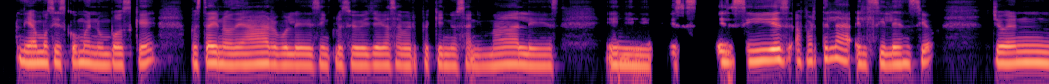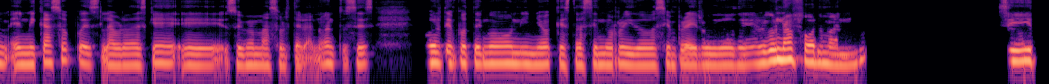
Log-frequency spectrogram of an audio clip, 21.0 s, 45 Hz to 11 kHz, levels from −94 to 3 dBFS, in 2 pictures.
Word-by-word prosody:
digamos, 185 Hz, -4 st, +2 dB
si 185 Hz, -, -2 dB
es 175 Hz, -, -7 dB
como 190 Hz, 0 st, 0 dB
en 170 Hz, -2 st, -1 dB
un 165 Hz, 0 st, -1 dB
bosque, 170 Hz, +5 st, -2 dB, 0.3 s
pues, 170 Hz, -, -4 dB
está -, -, +1 dB
lleno 170 Hz, -2 st, +3 dB
de 165 Hz, -, 0 dB
árboles, 165 Hz, -2 st, 0 dB
inclusive 160 Hz, 0 st, -2 dB
llegas 160 Hz, 0 st, -1 dB
a -, -, -3 dB
ver 155 Hz, 0 st, -3 dB
pequeños 155 Hz, -1 st, -5 dB
animales, 155 Hz, 0 st, -2 dB, 0.5 s
eh, 155 Hz, -2 st, 0 dB, 0.2 s
es -, -, -8 dB, 0.2 s
es 195 Hz, 0 st, +1 dB
Sí, 210 Hz, +2 st, +4 dB
es 225 Hz, +2 st, +5 dB
aparte 205 Hz, +3 st, -4 dB
la 235 Hz, -4 st, 0 dB
el 170 Hz, -2 st, -3 dB
silencio. 170 Hz, +1 st, -1 dB, 0.6 s
Yo 180 Hz, -2 st, +4 dB
en 185 Hz, 0 st, +3 dB
en 165 Hz, +1 st, +1 dB
mi 165 Hz, -, 0 dB
caso, 195 Hz, +5 st, -3 dB
pues 175 Hz, -5 st, -3 dB
la 160 Hz, -, -1 dB
verdad 160 Hz, +1 st, -1 dB
es 155 Hz, -, -8 dB
que, 180 Hz, -1 st, -1 dB
eh, 155 Hz, 0 st, -2 dB
soy 160 Hz, -1 st, -3 dB
mamá 160 Hz, -1 st, -2 dB
soltera, 150 Hz, 0 st, -6 dB
¿no?, -, -, -5 dB
entonces, 170 Hz, -1 st, -5 dB, 0.5 s
todo 185 Hz, 0 st, +6 dB
el -, -, -4 dB
tiempo 180 Hz, -1 st, 0 dB
tengo 175 Hz, 0 st, +2 dB
un 175 Hz, 0 st, +3 dB
niño 170 Hz, 0 st, 0 dB
que 165 Hz, -, -5 dB
está 160 Hz, +2 st, -4 dB
haciendo 165 Hz, +1 st, -1 dB
ruido, 160 Hz, -2 st, +1 dB
siempre 160 Hz, 0 st, -3 dB
hay 160 Hz, -, +3 dB
ruido 160 Hz, 0 st, 0 dB
de 160 Hz, +1 st, -2 dB
alguna 215 Hz, +6 st, +8 dB
forma, 185 Hz, -5 st, +3 dB
¿no? 165 Hz, +7 st, -3 dB, 1.3 s
Sí. 205 Hz, 0 st, +5 dB
170 Hz, 175 wpm, -24 LUFS, 160-185 Hz, 1.3 s, alguna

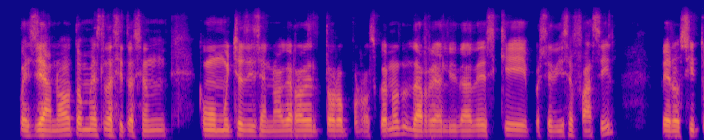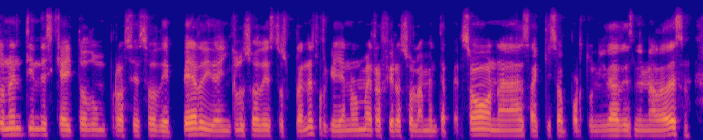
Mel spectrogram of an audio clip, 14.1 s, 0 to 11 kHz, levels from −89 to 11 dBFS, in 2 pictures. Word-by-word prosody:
pues, 120 Hz, -1 st, 0 dB
ya 120 Hz, -1 st, +8 dB
no 125 Hz, +3 st, +3 dB
tomes 130 Hz, -1 st, 0 dB
la 130 Hz, -, +4 dB
situación, 120 Hz, +1 st, -2 dB, 0.3 s
como 125 Hz, -1 st, +4 dB
muchos 120 Hz, +1 st, +2 dB
dicen: 115 Hz, -1 st, -2 dB
"no 115 Hz, -, -2 dB
agarrar 120 Hz, 0 st, +3 dB
el 120 Hz, -1 st, -5 dB
toro 120 Hz, 0 st, +2 dB
por -, -, -11 dB
los -, -, -6 dB
cuernos". 145 Hz, +5 st, 0 dB
La 120 Hz, -3 st, +6 dB
realidad 115 Hz, 0 st, -1 dB
es 120 Hz, -1 st, -1 dB
que, 125 Hz, -3 st, +2 dB
pues -, -, -8 dB
se -, -, -3 dB
dice 115 Hz, +1 st, -4 dB
fácil, -, -, -2 dB, 0.5 s
pero 115 Hz, -1 st, +5 dB
si 125 Hz, -, +1 dB
tú 135 Hz, -, -2 dB
no 140 Hz, +1 st, +3 dB
entiendes 135 Hz, -1 st, -3 dB
que -, -, -1 dB
hay 125 Hz, -, +3 dB
todo 125 Hz, 0 st, -4 dB
un 125 Hz, -1 st, -8 dB
proceso 125 Hz, 0 st, -4 dB
de 115 Hz, -1 st, -1 dB
pérdida, 135 Hz, -2 st, +3 dB
incluso 120 Hz, +2 st, -3 dB
de 125 Hz, -, 0 dB
estos 120 Hz, 0 st, -7 dB
planes, 140 Hz, +7 st, -2 dB
porque 120 Hz, -5 st, -7 dB
ya 120 Hz, -, -2 dB
no 125 Hz, +1 st, -4 dB
me 130 Hz, 0 st, -1 dB
refiero 120 Hz, -, -2 dB
solamente 115 Hz, -1 st, -4 dB
a -, -, -25 dB
personas, 120 Hz, -3 st, +1 dB
a -, -, 0 dB
equis -, -, -6 dB
oportunidades 120 Hz, +1 st, -2 dB
ni 120 Hz, -, -7 dB
nada 120 Hz, +1 st, +1 dB
de -, -, +8 dB
eso, 120 Hz, -7 st, -1 dB
120 Hz, 235 wpm, -25 LUFS, 120-125 Hz, 0.5 s, ya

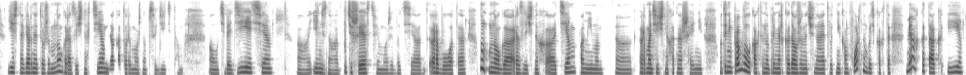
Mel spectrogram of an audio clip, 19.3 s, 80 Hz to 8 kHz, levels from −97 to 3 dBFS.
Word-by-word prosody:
есть 190 Hz, -1 st, 0 dB
наверное 180 Hz, 0 st, +2 dB
тоже 170 Hz, 0 st, -5 dB
много 190 Hz, +3 st, 0 dB
различных 150 Hz, +1 st, -3 dB
тем, 180 Hz, -1 st, -1 dB
да, 160 Hz, -, -1 dB
которые 165 Hz, -2 st, -6 dB
можно 150 Hz, -1 st, -8 dB
обсудить, 145 Hz, 0 st, -9 dB
там. -, -, -17 dB, 0.7 s
У 145 Hz, -, -7 dB
тебя 155 Hz, +1 st, -2 dB
дети, 185 Hz, +1 st, +1 dB, 0.5 s
а, 145 Hz, -2 st, -7 dB
я 180 Hz, -, 0 dB
не 170 Hz, -2 st, 0 dB
знаю, 140 Hz, -3 st, -8 dB
путешествия, 165 Hz, -4 st, +2 dB
может 150 Hz, 0 st, -9 dB
быть, 145 Hz, 0 st, -10 dB
э, 145 Hz, -1 st, -6 dB
работа. 155 Hz, -3 st, +1 dB, 0.3 s
Ну, 340 Hz, -4 st, +8 dB
много 160 Hz, -5 st, +4 dB
различных, 155 Hz, -1 st, -2 dB
а, 155 Hz, -, +1 dB
тем, 185 Hz, +6 st, 0 dB
помимо, 165 Hz, -3 st, -2 dB, 0.2 s
а, 155 Hz, -2 st, -6 dB, 0.2 s
романтичных 170 Hz, -1 st, +3 dB
отношений. 165 Hz, -2 st, -3 dB, 0.3 s
Вот, 195 Hz, -, -5 dB
ты 210 Hz, -, +5 dB
не 205 Hz, -, +3 dB
пробовала 250 Hz, 0 st, +7 dB
как-то, 175 Hz, 0 st, 0 dB
например, 170 Hz, 0 st, -1 dB
когда 170 Hz, 0 st, +4 dB
уже 170 Hz, 0 st, 0 dB
начинает 160 Hz, -1 st, -2 dB
вот, 165 Hz, 0 st, -9 dB
некомфортно 175 Hz, -, +1 dB
быть, 170 Hz, -2 st, -4 dB
как-то 170 Hz, 0 st, -5 dB, 0.3 s
мягко 280 Hz, -1 st, +3 dB
так 180 Hz, -6 st, +3 dB
и, 195 Hz, +2 st, +1 dB
170 Hz, 150 wpm, -35 LUFS, 155-180 Hz, 0.7 s, Ну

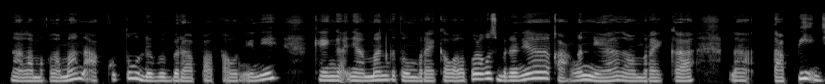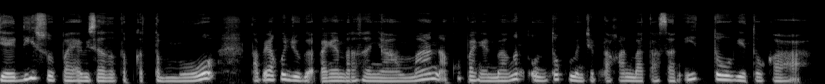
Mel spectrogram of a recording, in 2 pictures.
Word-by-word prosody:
Nah, 160 Hz, -, 0 dB
lama-kelamaan 170 Hz, +9 st, 0 dB
aku 220 Hz, -1 st, -7 dB
tuh 270 Hz, 0 st, +2 dB
udah 175 Hz, -, +3 dB
beberapa 170 Hz, -2 st, -2 dB
tahun 165 Hz, 0 st, -5 dB
ini, 255 Hz, +9 st, +2 dB, 0.3 s
kayak 190 Hz, -1 st, 0 dB
nggak 185 Hz, -, -1 dB
nyaman 185 Hz, +2 st, +3 dB
ketemu 180 Hz, -4 st, 0 dB
mereka 165 Hz, +1 st, -3 dB
walaupun 175 Hz, +8 st, +2 dB
aku -, -, +6 dB
sebenarnya 225 Hz, +9 st, +3 dB
kangen 200 Hz, -1 st, +1 dB
ya 170 Hz, +2 st, 0 dB
sama 160 Hz, -2 st, -1 dB
mereka. 160 Hz, +2 st, -2 dB, 0.3 s
Nah, 180 Hz, -1 st, -4 dB, 0.2 s
tapi 210 Hz, +10 st, +1 dB
jadi 190 Hz, +9 st, +4 dB
supaya 180 Hz, -, 0 dB
bisa 165 Hz, 0 st, +3 dB
tetep 155 Hz, -, -8 dB
ketemu, 160 Hz, -, +2 dB, 0.3 s
tapi -, -, -1 dB
aku 215 Hz, +3 st, +3 dB
juga 180 Hz, -4 st, +1 dB
pengen 165 Hz, +3 st, 0 dB
merasa 165 Hz, 0 st, -2 dB
nyaman, 155 Hz, -, 0 dB
aku 270 Hz, +4 st, -6 dB
pengen 175 Hz, -, -2 dB
banget 170 Hz, +9 st, 0 dB
untuk 190 Hz, +7 st, -2 dB
menciptakan 170 Hz, -1 st, -3 dB
batasan 160 Hz, +1 st, -2 dB
itu, 225 Hz, -4 st, +3 dB
gitu, 170 Hz, -2 st, -1 dB
Kak. 160 Hz, 0 st, -7 dB
175 Hz, 155 wpm, -24 LUFS, 165-210 Hz, 0.3 s, aku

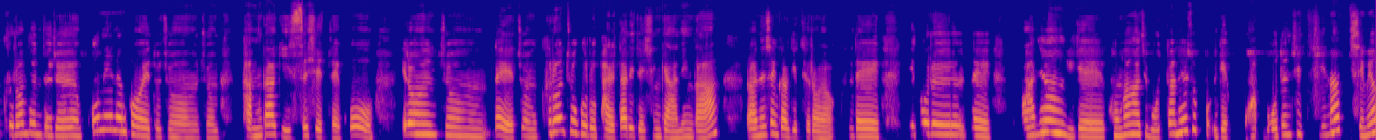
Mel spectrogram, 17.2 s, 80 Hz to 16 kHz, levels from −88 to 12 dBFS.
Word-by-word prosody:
그런 255 Hz, +1 st, -1 dB
분들은 215 Hz, -5 st, -1 dB
꾸미는 345 Hz, 0 st, +1 dB
거에도 210 Hz, -7 st, +1 dB
좀 175 Hz, -2 st, -5 dB
좀 170 Hz, 0 st, -9 dB, 0.3 s
감각이 225 Hz, -, +2 dB
있으실 220 Hz, -, -1 dB
테고 175 Hz, +2 st, 0 dB, 0.3 s
이런 260 Hz, -1 st, +4 dB
좀 210 Hz, -4 st, -3 dB
네, 205 Hz, -7 st, +4 dB
좀 190 Hz, -2 st, -7 dB
그런 320 Hz, +7 st, +3 dB
쪽으로 255 Hz, -9 st, 0 dB
발달이 205 Hz, +3 st, +2 dB
되신 185 Hz, +1 st, -6 dB
게 185 Hz, -, -1 dB
아닌가 170 Hz, -, +1 dB, 0.3 s
라는 205 Hz, +3 st, +2 dB
생각이 215 Hz, -8 st, 0 dB
들어요. 160 Hz, -3 st, -1 dB, 0.2 s
근데 195 Hz, -2 st, +2 dB, 0.4 s
이거를 255 Hz, -, +2 dB
네, 205 Hz, -3 st, +2 dB, 0.4 s
마냥 285 Hz, +5 st, +4 dB
이게 190 Hz, -2 st, +1 dB
건강하지 240 Hz, +3 st, +1 dB
못한 200 Hz, +10 st, -2 dB
해소법 345 Hz, +2 st, -2 dB
이게 185 Hz, -1 st, -2 dB, 0.2 s
과 -, -, -2 dB
뭐든지 240 Hz, +7 st, -3 dB, 0.2 s
지나치면 280 Hz, -1 st, +1 dB
215 Hz, 270 characters per minute, -23 LUFS, 190-260 Hz, 0.4 s, 이런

